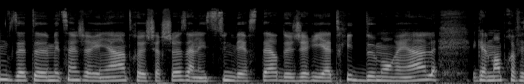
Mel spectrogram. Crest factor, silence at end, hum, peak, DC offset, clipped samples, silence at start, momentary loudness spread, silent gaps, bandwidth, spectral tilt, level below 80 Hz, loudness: 16 dB; 0 s; none; -14 dBFS; under 0.1%; under 0.1%; 0 s; 3 LU; none; 14.5 kHz; -4.5 dB/octave; -52 dBFS; -29 LUFS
